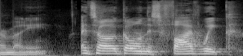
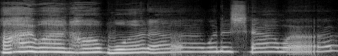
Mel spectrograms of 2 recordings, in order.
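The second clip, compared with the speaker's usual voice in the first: mock very high, drawn-out, tearful crying wail; 10 semitones higher than usual. Retelling being sick on hands and knees: retelling own crying. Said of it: "crying, going".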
